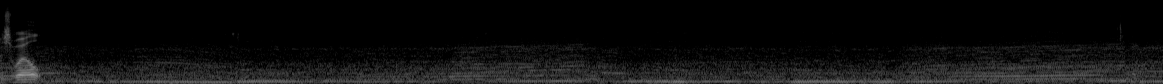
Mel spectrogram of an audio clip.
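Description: A racing car engine roars, revving up and down through gear changes.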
